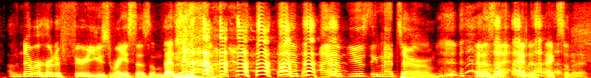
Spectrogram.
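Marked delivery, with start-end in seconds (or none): 1.6-5.9 helpless laughter breaking into the words; laughing while talking. Real, not acted. Co-host cracking up at the phrase fair use racism, laughing through it. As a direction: barely get it out through real laughter.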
